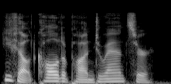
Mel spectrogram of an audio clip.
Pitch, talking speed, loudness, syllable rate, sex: 130 Hz, 210 wpm, -19 LUFS, 5.8 syllables/s, female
